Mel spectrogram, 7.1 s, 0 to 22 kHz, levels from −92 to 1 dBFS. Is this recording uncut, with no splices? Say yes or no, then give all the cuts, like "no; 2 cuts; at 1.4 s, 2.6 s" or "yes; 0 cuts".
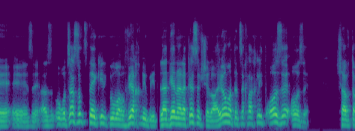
no; 1 cut; at 3.1 s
